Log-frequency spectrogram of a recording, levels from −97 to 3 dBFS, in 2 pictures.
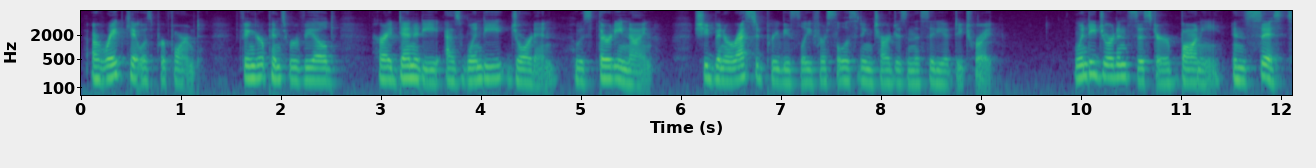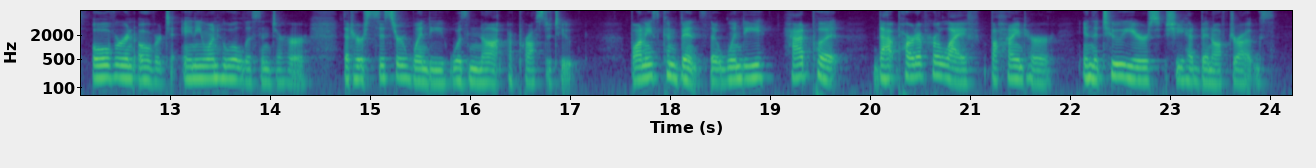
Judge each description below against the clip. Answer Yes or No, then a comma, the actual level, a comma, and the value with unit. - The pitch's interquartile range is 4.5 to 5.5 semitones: No, average, 3.3 semitones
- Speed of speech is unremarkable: Yes, average, 180 wpm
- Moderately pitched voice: Yes, medium, 155 Hz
